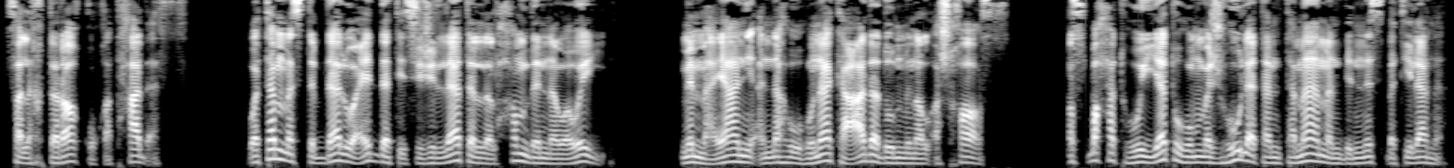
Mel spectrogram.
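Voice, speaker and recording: A sharp-tongued woman minister, read by a male narrator, cutting in with indignant heat. Her lines come in a low, dry voice. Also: no room sound, lightly acted. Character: angry female American foreign secretary.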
